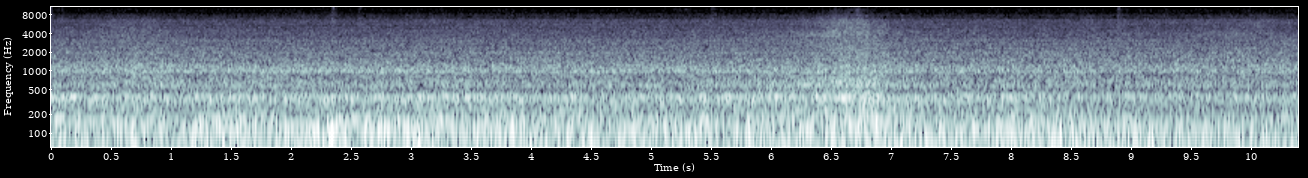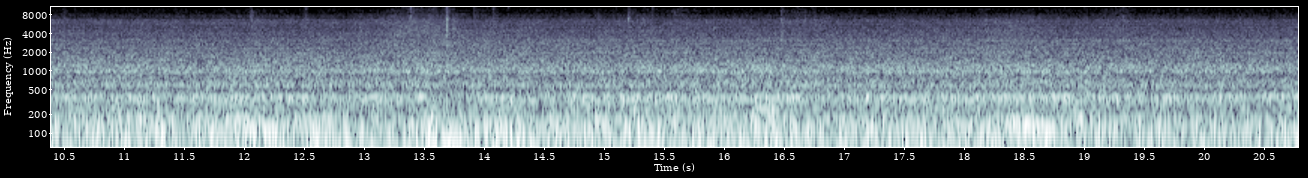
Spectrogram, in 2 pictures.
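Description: A car engine hums steadily as tyres roll over the road.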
